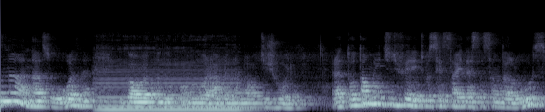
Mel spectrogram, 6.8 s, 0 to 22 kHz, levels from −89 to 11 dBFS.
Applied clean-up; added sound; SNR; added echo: none; Bowed string instrument; 7 dB; reverberation time 0.8 s.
